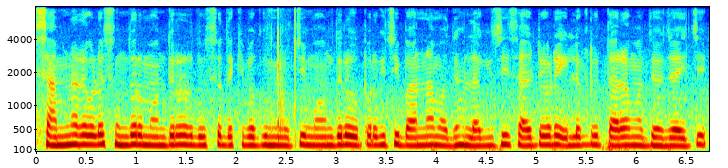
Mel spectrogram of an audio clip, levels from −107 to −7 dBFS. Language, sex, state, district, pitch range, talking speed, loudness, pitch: Odia, male, Odisha, Khordha, 175-185 Hz, 180 wpm, -15 LUFS, 180 Hz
